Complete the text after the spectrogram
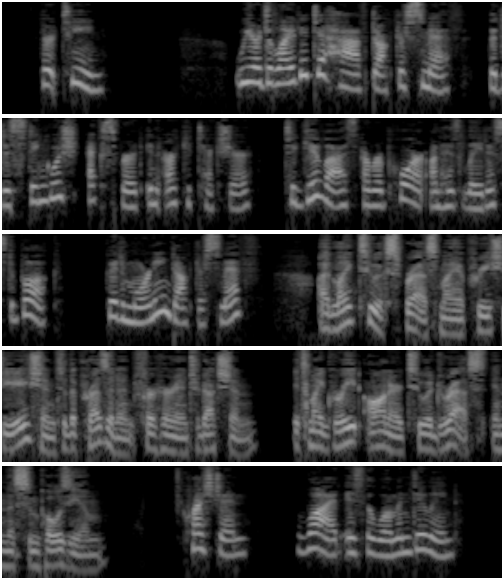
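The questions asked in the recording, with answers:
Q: What is the woman doing?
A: Introducing a speaker (Dr. Smith) at a symposium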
